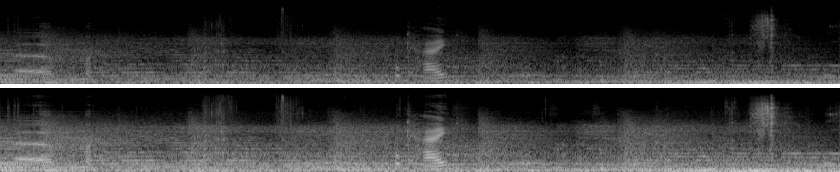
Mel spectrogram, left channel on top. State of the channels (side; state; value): left; quieter; 10.8 dB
